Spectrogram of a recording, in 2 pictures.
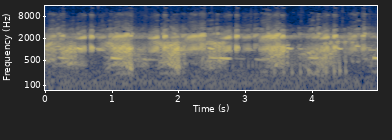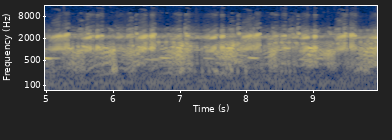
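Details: Frog chorus of overlapping croaks, a steady rattling din punctuated by short tonal notes repeating every second or so, sustained throughout.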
